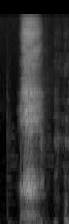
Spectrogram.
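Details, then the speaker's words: Imitated dog goose-honk cough by a person: loud honking cough burst caused by tracheal collapse, the airway narrowing so air vibrates through the narrow gap; cartilage weakens with age. "요런 소리가 나는 거는 트라키아의 콜랩스라고 하는 기관 허탈 때문에 생기는 거예요"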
